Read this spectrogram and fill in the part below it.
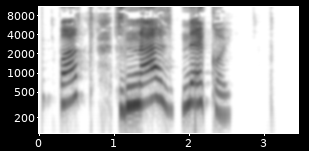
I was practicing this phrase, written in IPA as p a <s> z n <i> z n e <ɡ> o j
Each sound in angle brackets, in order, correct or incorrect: incorrect, incorrect, incorrect

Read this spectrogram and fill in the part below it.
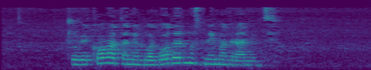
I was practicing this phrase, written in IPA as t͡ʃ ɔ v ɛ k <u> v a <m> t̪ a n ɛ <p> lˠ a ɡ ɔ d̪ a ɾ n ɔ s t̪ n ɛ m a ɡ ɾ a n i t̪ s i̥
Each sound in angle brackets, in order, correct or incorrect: incorrect, incorrect, incorrect

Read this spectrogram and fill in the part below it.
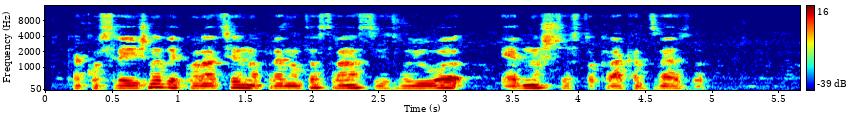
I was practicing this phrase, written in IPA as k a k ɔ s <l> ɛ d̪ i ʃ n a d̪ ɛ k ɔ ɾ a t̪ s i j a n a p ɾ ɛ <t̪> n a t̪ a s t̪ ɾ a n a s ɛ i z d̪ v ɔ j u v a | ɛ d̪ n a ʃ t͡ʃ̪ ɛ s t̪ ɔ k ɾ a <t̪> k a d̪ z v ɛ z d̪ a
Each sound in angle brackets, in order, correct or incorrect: incorrect, incorrect, incorrect

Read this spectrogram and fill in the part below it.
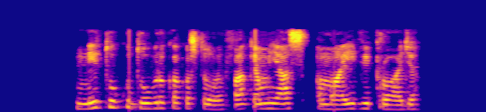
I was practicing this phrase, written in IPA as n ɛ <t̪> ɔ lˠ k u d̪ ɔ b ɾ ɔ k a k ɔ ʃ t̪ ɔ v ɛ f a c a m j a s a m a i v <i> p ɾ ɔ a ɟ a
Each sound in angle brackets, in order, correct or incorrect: correct, correct

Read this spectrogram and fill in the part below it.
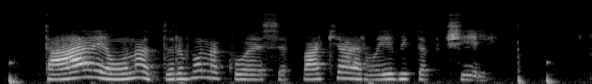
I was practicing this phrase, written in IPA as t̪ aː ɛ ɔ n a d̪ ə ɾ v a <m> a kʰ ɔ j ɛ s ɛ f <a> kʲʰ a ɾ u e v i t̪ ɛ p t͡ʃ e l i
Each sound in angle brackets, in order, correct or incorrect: incorrect, correct

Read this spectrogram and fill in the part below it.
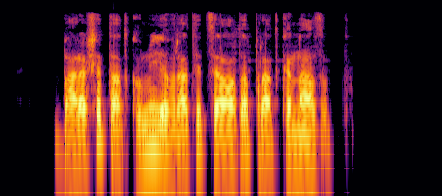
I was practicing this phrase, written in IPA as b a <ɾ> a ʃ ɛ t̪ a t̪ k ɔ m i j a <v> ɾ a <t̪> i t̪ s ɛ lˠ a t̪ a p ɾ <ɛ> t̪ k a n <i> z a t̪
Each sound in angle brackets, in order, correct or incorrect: correct, correct, correct, incorrect, incorrect

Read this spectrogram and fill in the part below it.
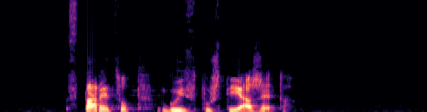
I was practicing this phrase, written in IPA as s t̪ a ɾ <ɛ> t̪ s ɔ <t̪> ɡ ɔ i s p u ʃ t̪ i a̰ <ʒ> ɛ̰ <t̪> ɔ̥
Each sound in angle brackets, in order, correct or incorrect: correct, correct, correct, correct

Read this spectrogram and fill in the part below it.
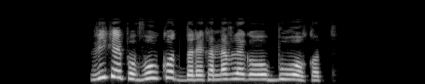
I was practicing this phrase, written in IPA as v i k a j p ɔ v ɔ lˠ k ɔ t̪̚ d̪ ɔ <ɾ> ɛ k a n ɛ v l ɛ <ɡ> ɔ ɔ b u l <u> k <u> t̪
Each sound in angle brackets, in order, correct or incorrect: correct, correct, incorrect, incorrect

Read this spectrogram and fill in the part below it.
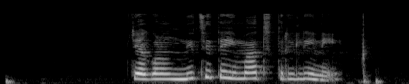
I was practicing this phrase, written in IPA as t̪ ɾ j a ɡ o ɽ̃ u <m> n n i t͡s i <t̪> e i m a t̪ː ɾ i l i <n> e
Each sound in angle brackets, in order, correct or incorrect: incorrect, correct, correct

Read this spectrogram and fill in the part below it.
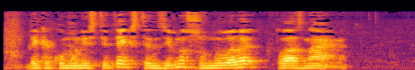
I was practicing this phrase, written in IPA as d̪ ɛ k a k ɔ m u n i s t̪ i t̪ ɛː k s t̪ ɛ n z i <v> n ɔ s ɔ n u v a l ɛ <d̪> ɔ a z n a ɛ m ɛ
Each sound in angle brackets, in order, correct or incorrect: correct, incorrect

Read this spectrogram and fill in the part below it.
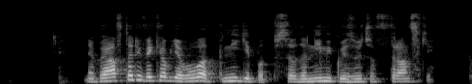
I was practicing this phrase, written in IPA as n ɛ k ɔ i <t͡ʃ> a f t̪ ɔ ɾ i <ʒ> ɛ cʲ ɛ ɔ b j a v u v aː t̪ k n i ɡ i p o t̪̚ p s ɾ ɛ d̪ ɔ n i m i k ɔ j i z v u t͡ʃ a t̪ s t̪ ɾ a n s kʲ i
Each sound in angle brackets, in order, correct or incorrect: incorrect, incorrect

